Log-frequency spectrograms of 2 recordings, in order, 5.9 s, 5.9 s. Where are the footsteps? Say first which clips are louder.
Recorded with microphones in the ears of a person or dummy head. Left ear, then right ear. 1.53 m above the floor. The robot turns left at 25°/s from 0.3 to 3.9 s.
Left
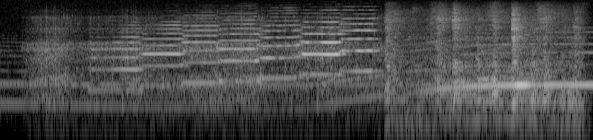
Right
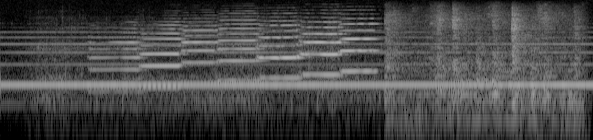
Right 4 dB; 25° right (ahead or behind), 2.5 m; by 5.8 s 10° left (ahead or behind), 1.8 m.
